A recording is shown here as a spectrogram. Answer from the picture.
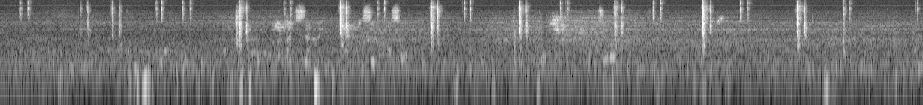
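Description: Faint computer mouse clicks at irregular intervals, a dozen or more.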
